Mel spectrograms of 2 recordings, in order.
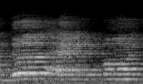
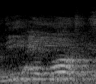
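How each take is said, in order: First: The word 'the' is said as 'thuh'. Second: The word 'the' is said as 'thee'. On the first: The speaker calls it wrong. "bukan the airport" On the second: The speaker calls it right. "Dibaca di bukan the"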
